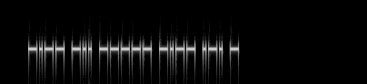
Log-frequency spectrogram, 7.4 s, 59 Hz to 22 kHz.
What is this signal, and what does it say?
Morse code, heard as a keyed tone, about 22 wpm, 700 Hz. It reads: YD0YRT
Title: DXCC-100 Call Signs - 6 Characters - Repeated 2x - 22wpm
